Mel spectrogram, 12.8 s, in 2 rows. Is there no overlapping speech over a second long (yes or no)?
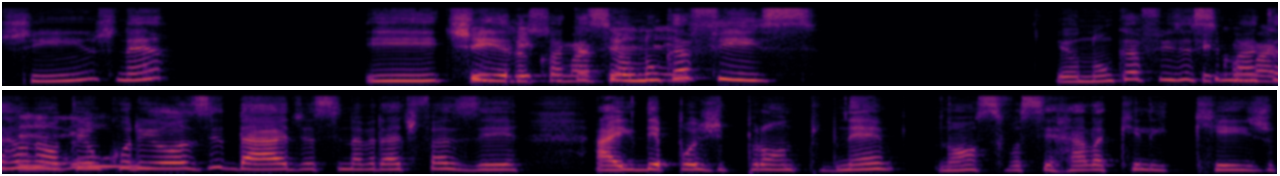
no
